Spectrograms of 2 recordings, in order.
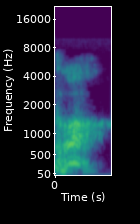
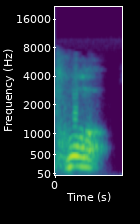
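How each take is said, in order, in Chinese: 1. 这个字读 ta，是开口元音。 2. 这个字读 tuo，是圆唇元音。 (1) "现代这个普通话读他" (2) "那个在古代就是读托"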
